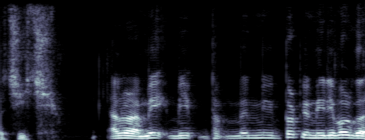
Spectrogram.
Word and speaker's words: Tite: il commissario tecnico brasiliano perché nel suo paese Tite si pronuncia Cicci Allora mi proprio Mi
